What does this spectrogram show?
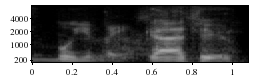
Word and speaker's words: bouillabaisse: And I had to ask, what the hell is bouillabaisse?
